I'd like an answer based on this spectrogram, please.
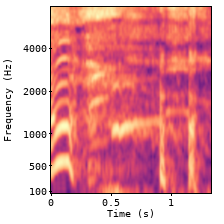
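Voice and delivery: high shouted mocking laugh; mocking frog laugh. Frog creature laughs Jamie off, high shouted laugh. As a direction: cackle at the boy's question.

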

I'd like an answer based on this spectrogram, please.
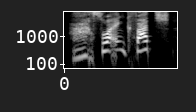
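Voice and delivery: high-pitched scoff; dismissive. A narrator's reading. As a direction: brush off a silly idea. Dismisses the werewolf joke.

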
